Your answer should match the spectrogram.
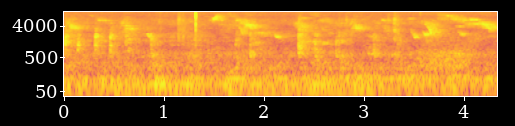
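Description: Faint, scattered chirps of small birds over a quiet, steady low background rumble.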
